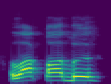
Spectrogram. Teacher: با حروف قلقلہ میں سے ہیں تو اس کی آواز بھی پھر لوٹے گی جب وقف کریں گے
